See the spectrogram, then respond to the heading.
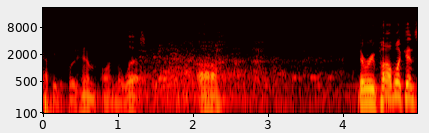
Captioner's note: audience laughing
